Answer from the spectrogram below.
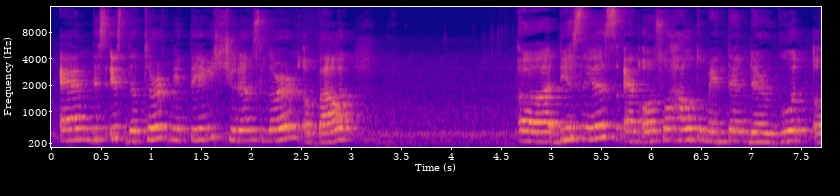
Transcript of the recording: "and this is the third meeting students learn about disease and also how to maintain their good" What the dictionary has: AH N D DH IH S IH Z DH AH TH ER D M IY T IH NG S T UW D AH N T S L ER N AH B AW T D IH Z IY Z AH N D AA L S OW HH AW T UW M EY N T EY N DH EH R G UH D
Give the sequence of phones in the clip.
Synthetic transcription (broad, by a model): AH N D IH S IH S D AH T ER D M IY T IH NG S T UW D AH N S L ER N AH B AW T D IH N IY S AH N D AA L S OW HH AW T UW M EY N T EY N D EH R G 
